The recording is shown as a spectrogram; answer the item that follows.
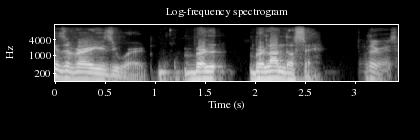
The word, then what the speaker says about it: burlándose: Burlándose. Burlándose? Not burlándose. Burlándose. Burlándose. I just did a deeper voice there, but the same thing. No, se. S-E is se. Like Burlándose.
